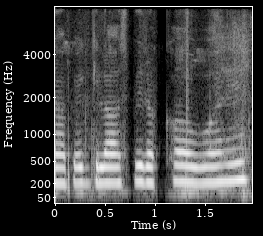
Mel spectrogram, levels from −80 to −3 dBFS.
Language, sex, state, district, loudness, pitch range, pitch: Hindi, female, Uttar Pradesh, Shamli, -14 LUFS, 205-220 Hz, 210 Hz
